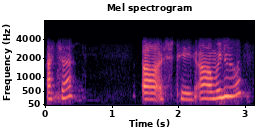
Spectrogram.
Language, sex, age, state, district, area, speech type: Kashmiri, female, 30-45, Jammu and Kashmir, Bandipora, rural, conversation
